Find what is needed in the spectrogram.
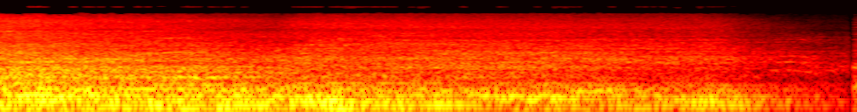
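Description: Loud rushing burst of flame from the fire-breathing dragon atop the Gringotts bank, loudest at the start and fading away over about four seconds.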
